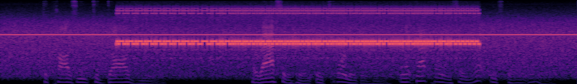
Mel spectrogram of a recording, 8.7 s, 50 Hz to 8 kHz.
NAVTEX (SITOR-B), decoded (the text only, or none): ZCZC ZB98 CONTAINER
